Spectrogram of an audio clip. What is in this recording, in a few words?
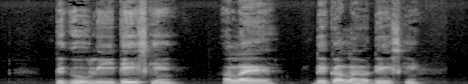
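"digulidisgi", Cherokee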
